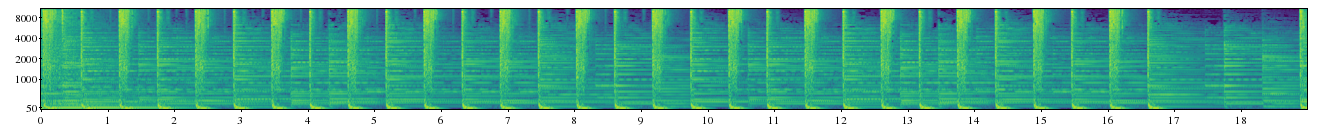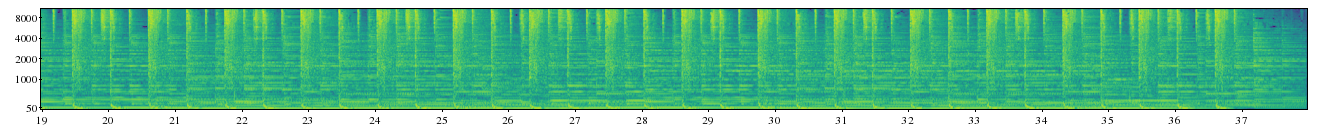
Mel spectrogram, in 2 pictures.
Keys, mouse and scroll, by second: 1.7 scroll down 2, 1.9 middle click, 2.4 scroll up 1, 2.5 scroll down 3, 2.8-6.1 middle drag, 6.1-9.8 drag, 9.8-10.2 scroll up 4, 10.2 scroll down 2, 10.4 scroll up 2, 10.7 scroll down 1, 10.9 shift+middle click, 11.2 scroll up 1, 12.0-13.2 drag, 14.6-15.7 middle drag, 15.7-18.4 drag, 18.4 middle click, 19.2-20.4 drag, 20.8 scroll down 2, 21.0 middle click, 21.6-22.0 scroll up 1, 22.2-24.3 shift+middle drag, 24.3 scroll down 10, 27.5-32.0 drag, 32.1 scroll up 1, 32.9-34.2 drag, 35.5-36.8 drag, 36.8 middle click, 37.6 click.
